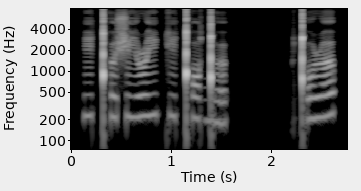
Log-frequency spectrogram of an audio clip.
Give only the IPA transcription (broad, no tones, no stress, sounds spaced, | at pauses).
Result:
i ǃʰ ɵ ʃ i ɹ i k i ǃʰ ɔ ɡ͡ǃ ɵ | ǃʼ o ɹ ə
